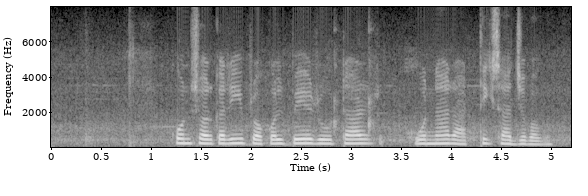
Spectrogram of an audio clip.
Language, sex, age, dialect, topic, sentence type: Bengali, female, 18-24, Western, agriculture, question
